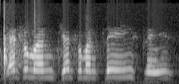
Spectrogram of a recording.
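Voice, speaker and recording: An actor playing a flustered professor in a 1940s radio drama. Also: male voice, very high voice, level tone, unhurried. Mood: flustered, pleading. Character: flustered professor calling his class to order. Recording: muffled old radio recording with music.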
